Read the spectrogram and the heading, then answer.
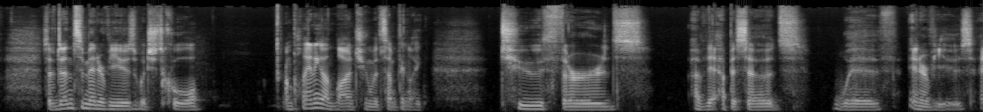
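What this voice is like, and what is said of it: Rough, gravelly morning voice. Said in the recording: “right now, I'm recording this somewhat early in the morning. My voice, it's pretty rough in the morning ... your voice is a little gravelly ... I haven't lost my voice, but it sounds pretty rough”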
